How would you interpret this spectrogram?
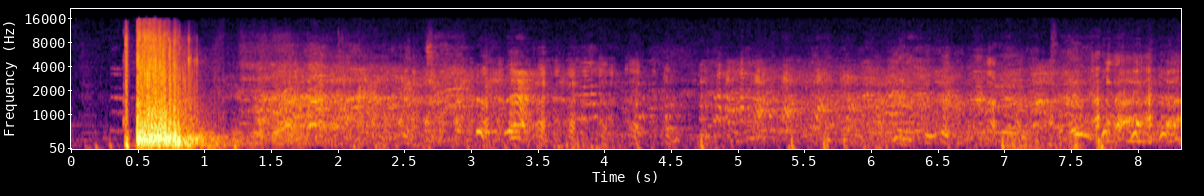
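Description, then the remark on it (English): A sudden, loud, violent fart bursts out for under half a second, followed by several seconds of steady snickering and chuckling laughter. “Such a violent, scary fart. Nothing cute about it.”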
